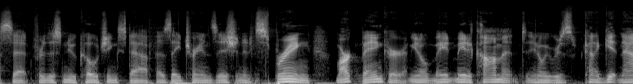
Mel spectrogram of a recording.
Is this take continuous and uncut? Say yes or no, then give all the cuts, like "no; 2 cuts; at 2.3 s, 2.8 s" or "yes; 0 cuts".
no; 2 cuts; at 2.5 s, 4.1 s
